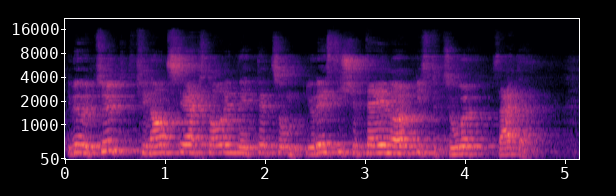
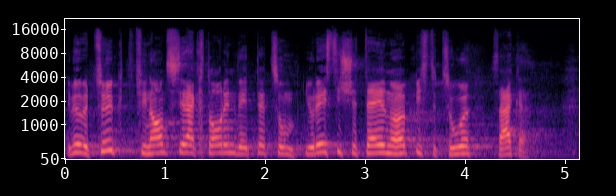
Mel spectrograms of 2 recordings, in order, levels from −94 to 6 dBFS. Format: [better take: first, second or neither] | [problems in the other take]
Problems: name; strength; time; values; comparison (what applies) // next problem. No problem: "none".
second | room echo; dies away in 0.6 s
